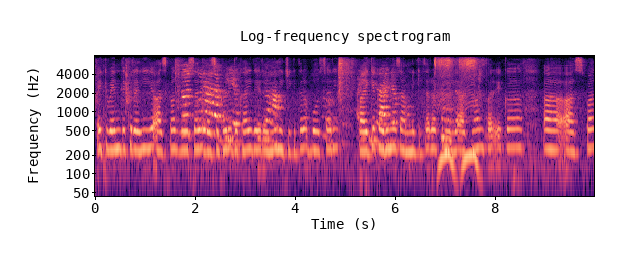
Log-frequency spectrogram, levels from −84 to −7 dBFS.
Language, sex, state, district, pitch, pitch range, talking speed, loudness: Hindi, female, Chhattisgarh, Bastar, 245 Hz, 235-255 Hz, 190 wpm, -21 LUFS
